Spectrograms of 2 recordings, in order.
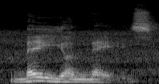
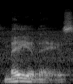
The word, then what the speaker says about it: mayonnaise: like I do or do you say mayonnaise mayonnaise is it two syllables or three syllables if it so if it's two syllables that's kind of the The More Southern pronunciation if it's three syllables that's maybe the more Northern pronunciation uh there's one or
